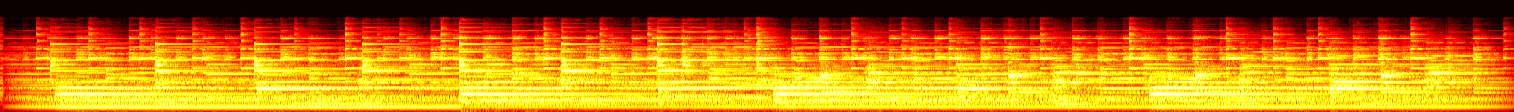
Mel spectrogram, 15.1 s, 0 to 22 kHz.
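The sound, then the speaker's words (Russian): Church bells ring out continuously from a bell tower at a bell-ringing festival at the Ioanno-Bogoslovsky monastery, several bells struck in overlapping rhythmic peals that keep a loud, sustained, resonant wash of tones going throughout, with no voices. “Как отмечают организаторы фестиваля, прошедшего в Иоанно-Богословской обители 8 мая, колокольный звон имеет еще и миссионерскую направленность.”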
